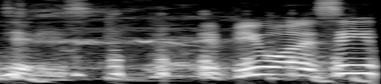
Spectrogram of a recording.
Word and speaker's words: titi: Well, in a lot of places it's TT, but here in the greatest country on earth, Yeah. we're gonna call them titties.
